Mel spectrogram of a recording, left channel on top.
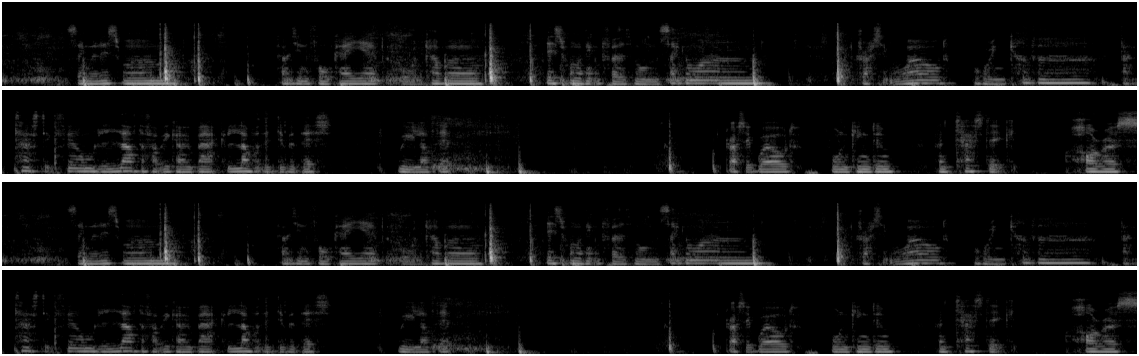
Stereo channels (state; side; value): quieter; right; 3.4 dB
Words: Same with this one. Haven't seen the 4K yet, but boring cover. This one I think I prefer this more than the second one. Jurassic World, boring cover. Fantastic film, love the fact we go back, love what they did with this. Really loved it. Jurassic World, Fallen Kingdom, fantastic horror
